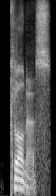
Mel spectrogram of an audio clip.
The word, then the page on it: clonus: British English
